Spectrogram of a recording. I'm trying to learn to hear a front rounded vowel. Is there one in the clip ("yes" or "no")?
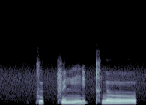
no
